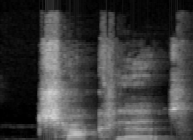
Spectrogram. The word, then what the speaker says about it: chocolate: and then of course chocolate has two syllables and the main stress would be on the first so the nucleus is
